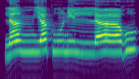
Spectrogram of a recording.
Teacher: یہ اللہ کا نام باریک پڑھا جائے گا کیونکہ اللہ کے نام سے پہلے زیر ہے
